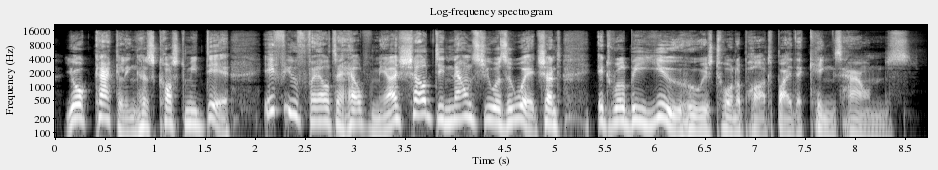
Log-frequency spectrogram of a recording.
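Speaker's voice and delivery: angry threat. Acted. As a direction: threaten her so she obeys. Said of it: "roared the charlatan".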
